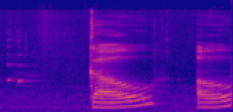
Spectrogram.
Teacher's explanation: I have our o is typically gliding and closing o o it starts really rounded and then it closes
